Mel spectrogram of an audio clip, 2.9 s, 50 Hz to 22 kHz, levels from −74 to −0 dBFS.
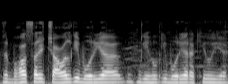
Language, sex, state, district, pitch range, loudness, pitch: Hindi, male, Chhattisgarh, Raipur, 150-165 Hz, -15 LUFS, 160 Hz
